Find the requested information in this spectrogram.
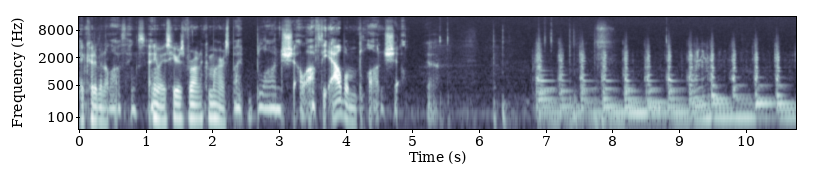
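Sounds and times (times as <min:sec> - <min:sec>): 
speech: 0:00.0 - 0:05.6, 0:06.8 - 0:08.3
electric guitar strumming chords with spring reverb: 0:06.8 - 0:10.7.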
